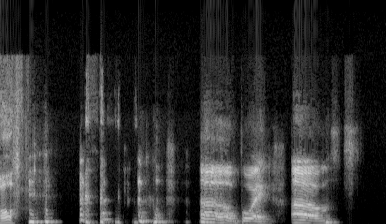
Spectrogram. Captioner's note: laughs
